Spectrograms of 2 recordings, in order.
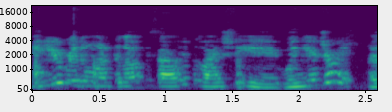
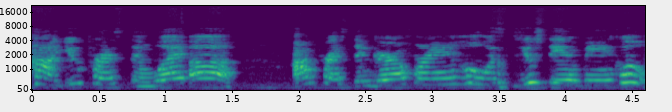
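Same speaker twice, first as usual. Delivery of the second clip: put-on laughing while talking, higher; 6 semitones higher than usual. Retelling a phone call where the other person answered: imitating someone laughing while talking. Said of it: "Person on the other line started laughing".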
